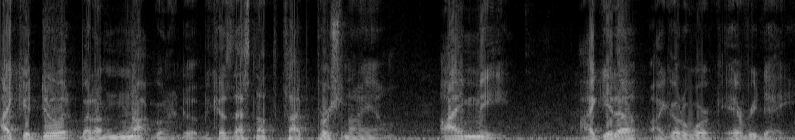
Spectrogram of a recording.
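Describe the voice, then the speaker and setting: Amid noticeable background noise and audible room echo, a man with a medium-pitched voice speaks at a moderate pace with fairly even intonation. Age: 60s. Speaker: racehorse co-owner. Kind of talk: press conference.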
